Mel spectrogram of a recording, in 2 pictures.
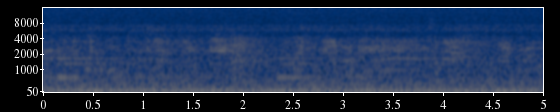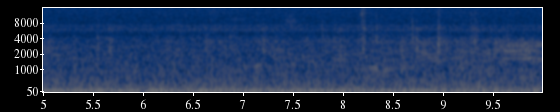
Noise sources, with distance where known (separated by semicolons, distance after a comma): music from an unclear source, far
